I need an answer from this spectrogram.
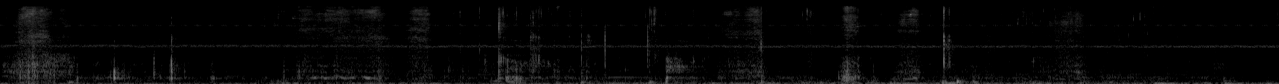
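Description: Close-up eating sounds of rice and wet curry eaten by hand: irregular wet chewing and lip smacks, with soft squelches of fingers working the food on the plate.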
